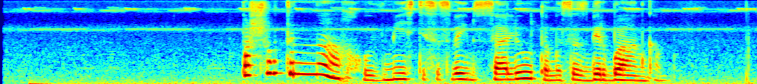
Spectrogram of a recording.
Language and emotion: Russian, angry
